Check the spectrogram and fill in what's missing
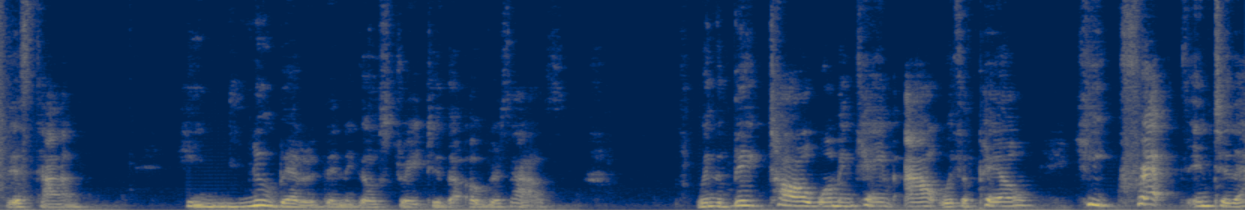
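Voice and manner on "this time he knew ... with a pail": plain reading voice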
